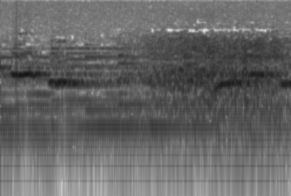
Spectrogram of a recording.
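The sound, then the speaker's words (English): Wind whistles through ship's rigging, thin high tones gliding up and down over a steady rushing hiss. The whistling is moderately loud, continuous and unbroken, with no voices. “But on the fourth day, they heard the wind whistling in the rigging.”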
